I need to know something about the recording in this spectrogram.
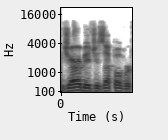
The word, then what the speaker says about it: Jarbidge: heard Zach call it Yarbridge. Yes. Did I put the R in there? Oh, my bad. I've heard about 6 different pronunciations of Jarbidge. There's no bridge. It's not garbage. Yeah. It's Jarbidge. Jarbidge.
